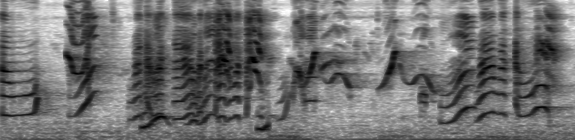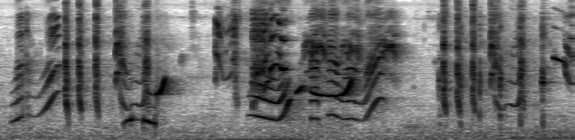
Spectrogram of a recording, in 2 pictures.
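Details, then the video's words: A green Indian ringneck talking parrot chatters in shrill, nasal, speech-like phrases with rising and falling whistles and harsh squawks packed closely together; afterwards people coax it in Hindi to say "Mithu". "Talking Parrot video|Ringneck parrot video"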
